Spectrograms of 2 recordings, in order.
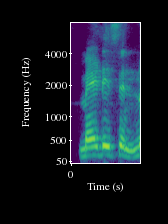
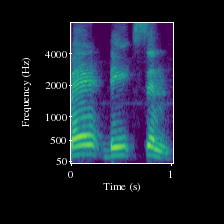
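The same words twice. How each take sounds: First: Said in the usual way. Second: "medicine" broken into three separate beats; syllable by syllable. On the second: Shown as a demonstration. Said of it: "no, medicine contains three". ("medicine" को तीन अलग अक्षरों में तोड़कर)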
